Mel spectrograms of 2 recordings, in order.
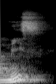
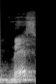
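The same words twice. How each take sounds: First: MISS with an i in place of e; wrong vowel in MISS. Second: MESS with an open, French-like e; short e in MESS. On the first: Teacher showing learners the mistake, MISS with an i. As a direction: say MISS as the mistaken reading of mess. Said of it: "on dit pas miss". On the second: Teacher modelling for learners, MESS with an open e. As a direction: say MESS with e, avoiding an i sound. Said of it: "on dit mess". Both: Shown as a demonstration.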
